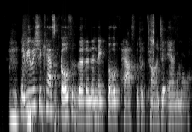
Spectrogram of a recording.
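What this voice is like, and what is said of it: Usual voice. Nothing is said of it.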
